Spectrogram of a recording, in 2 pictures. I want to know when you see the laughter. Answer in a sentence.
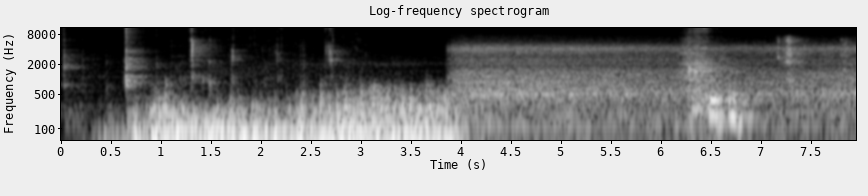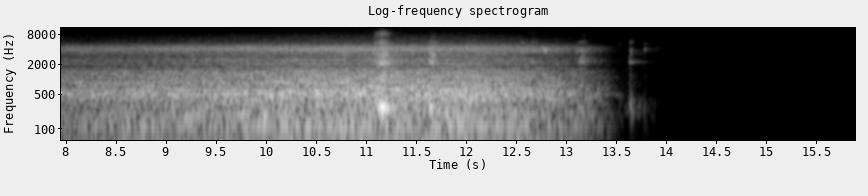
The laughter can be heard from 6.2 to 6.8 s.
